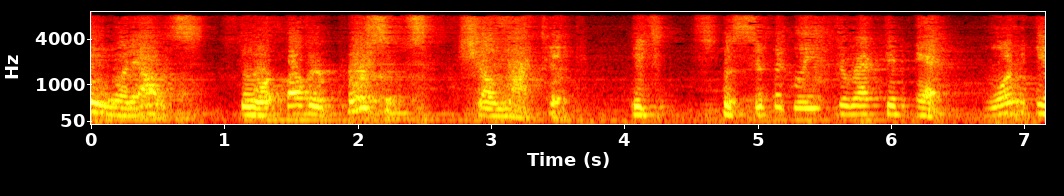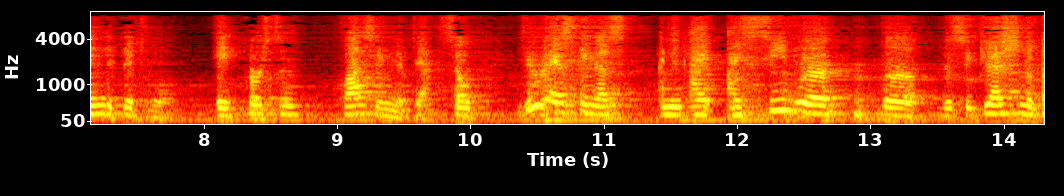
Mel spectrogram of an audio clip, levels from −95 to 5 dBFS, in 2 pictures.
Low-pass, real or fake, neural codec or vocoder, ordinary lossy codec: 7.2 kHz; fake; codec, 32 kHz, 1.9 kbps, SNAC; MP3, 32 kbps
